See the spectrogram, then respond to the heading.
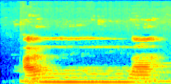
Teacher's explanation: Kalau tasdid, nun dan mim itu agak lama sedikit. Enggak. Kita lamakan, enggak buru-buru, enggak anna gitu, enggak.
